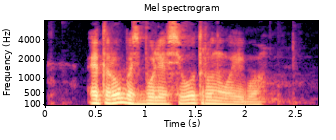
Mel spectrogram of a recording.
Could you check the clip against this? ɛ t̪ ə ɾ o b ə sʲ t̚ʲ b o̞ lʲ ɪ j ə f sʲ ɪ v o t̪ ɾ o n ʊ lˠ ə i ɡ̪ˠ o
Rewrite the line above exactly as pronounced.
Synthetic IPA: ɛ t̪ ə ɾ o b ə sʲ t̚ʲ b o̞ lʲ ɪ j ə f sʲ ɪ v o t̪ ɾ o n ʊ lˠ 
